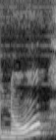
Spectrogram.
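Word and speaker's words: know: जानने की इंग्लिश होती है नो, कि यहाँ पे साइलेंट है।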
